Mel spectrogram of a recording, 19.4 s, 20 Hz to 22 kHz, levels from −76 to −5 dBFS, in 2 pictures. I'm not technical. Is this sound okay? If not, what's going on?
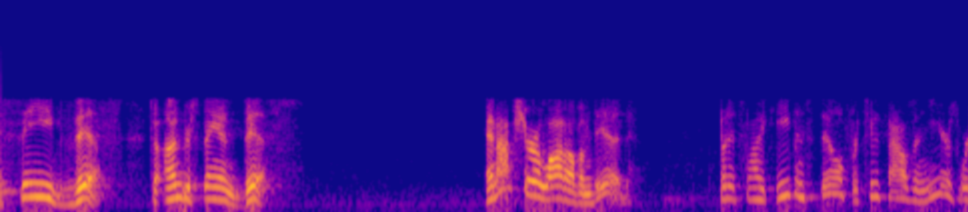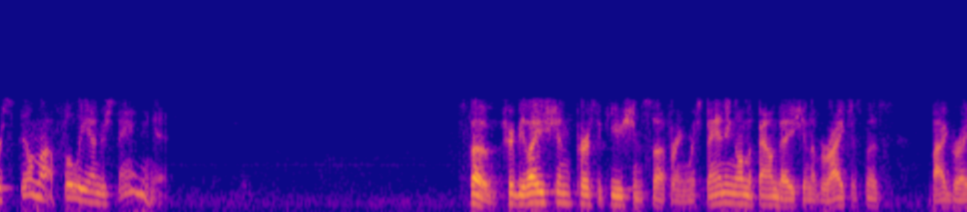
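No. The whole clip has passed through the GSM full-rate codec, an early mobile-phone voice system. It rebuilds the voice from a simplified model, drops everything above 4 kHz, and leaves a plainly audible buzzy, gravelly roughness that makes the speech sound dull and phone-like.

There are also two lost GSM frames, at 1.82 to 1.86 s and at 5.04 to 5.07 s. Each time, a short piece of data went missing and was patched by repeating the previous moment, so the voice briefly smears into a rough, metallic ring.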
